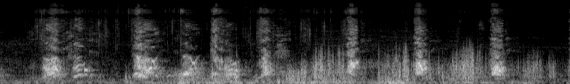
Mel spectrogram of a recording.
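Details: Dog barking in short, sharp bursts at an uneven pace, about one bark every second, with some barks doubled and quieter yips between them, over a low rumbling background.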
